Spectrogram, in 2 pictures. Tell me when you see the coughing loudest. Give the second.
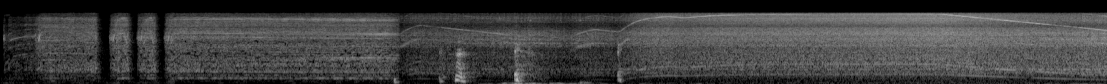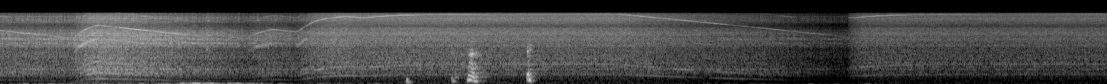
16 s.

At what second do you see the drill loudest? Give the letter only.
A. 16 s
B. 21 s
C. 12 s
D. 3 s
C.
